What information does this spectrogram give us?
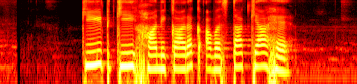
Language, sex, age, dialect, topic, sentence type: Hindi, female, 25-30, Hindustani Malvi Khadi Boli, agriculture, question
